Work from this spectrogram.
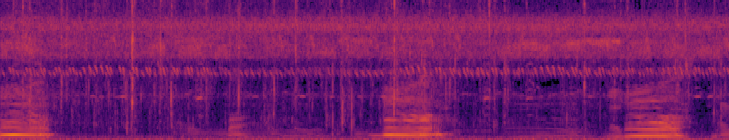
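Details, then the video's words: Evening in a village, cows calling their herd with moos. Three main lowing calls, the first and last louder, with fainter moos between and a steady high hiss behind. "the sound of cows mooing calling their herd"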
